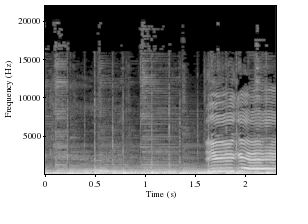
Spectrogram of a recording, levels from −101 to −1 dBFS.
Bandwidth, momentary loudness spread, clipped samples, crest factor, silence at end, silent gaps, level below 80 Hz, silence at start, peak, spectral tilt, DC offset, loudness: 18 kHz; 5 LU; under 0.1%; 16 dB; 0 s; none; -32 dBFS; 0 s; -2 dBFS; -6 dB/octave; under 0.1%; -17 LUFS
